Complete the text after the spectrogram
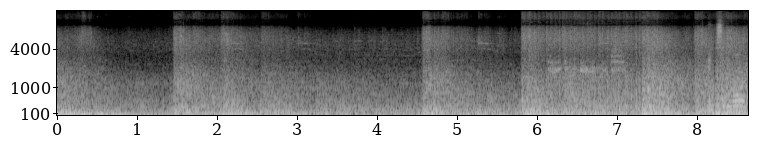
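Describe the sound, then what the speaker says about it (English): Calliope rocket barrage in the World War II strategy game Company of Heroes, loud rolling volleys of impacts and explosions that surge in waves, mixed with battle noise and a commentator's voice over it. "Here comes the Calliope rocket barrage, softening up everything."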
